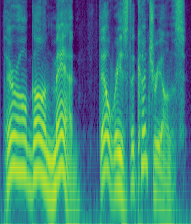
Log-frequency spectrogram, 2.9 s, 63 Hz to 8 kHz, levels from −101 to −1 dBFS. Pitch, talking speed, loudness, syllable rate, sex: 150 Hz, 190 wpm, -16 LUFS, 5.5 syllables/s, male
